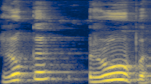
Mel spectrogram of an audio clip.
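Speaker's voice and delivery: रुक clipped short, रूप with a long ऊ; short then long u. Shown as a demonstration. Teacher repeating the pair for children. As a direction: contrast रुक and रूप vowel length. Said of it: "तो ये है छोटे ऊ का रुक".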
